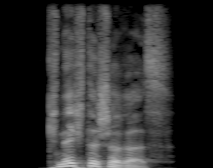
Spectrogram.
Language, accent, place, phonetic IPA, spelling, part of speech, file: German, Germany, Berlin, [ˈknɛçtɪʃəʁəs], knechtischeres, adjective, De-knechtischeres.ogg
- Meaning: strong/mixed nominative/accusative neuter singular comparative degree of knechtisch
